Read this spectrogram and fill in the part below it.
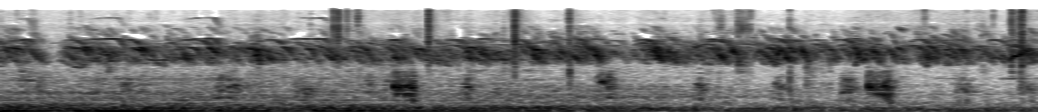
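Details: Chicken chicks with their hen after she hatched the eggs: a dense chorus of high, thin peeps from many overlapping chicks, with occasional lower soft clucks and faint background rumble.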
